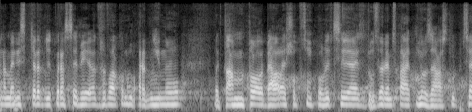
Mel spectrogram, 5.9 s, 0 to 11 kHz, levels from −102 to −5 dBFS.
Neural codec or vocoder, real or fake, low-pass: codec, 24 kHz, 1.5 kbps, HILCodec; fake; 9.9 kHz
